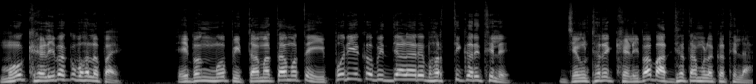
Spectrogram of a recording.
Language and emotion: Odia, happy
